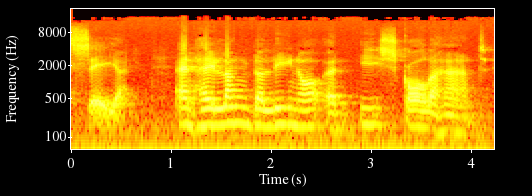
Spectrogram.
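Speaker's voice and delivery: usual speaking voice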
